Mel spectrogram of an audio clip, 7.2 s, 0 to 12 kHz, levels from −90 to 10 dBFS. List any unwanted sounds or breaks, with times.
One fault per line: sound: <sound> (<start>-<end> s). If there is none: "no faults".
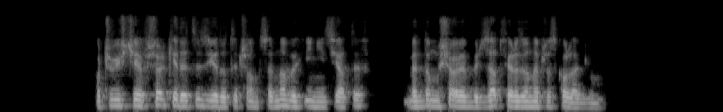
no faults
